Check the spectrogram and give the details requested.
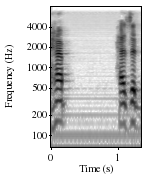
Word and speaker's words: haphazard: द boy does his homework in ए haphazard way, in a haphazard way, in a haphazard way, क्योंकि stress H के ऊपर पड़ता है, in a haphazard way, in a haphazard way।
